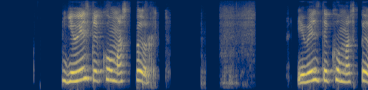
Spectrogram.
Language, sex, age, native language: Icelandic, female, 7, Icelandic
